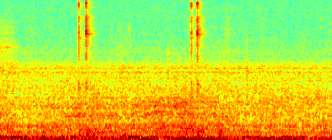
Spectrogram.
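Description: Near silence with two computer mouse clicks, about a second and two and a half seconds in, each a quick press-and-release.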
